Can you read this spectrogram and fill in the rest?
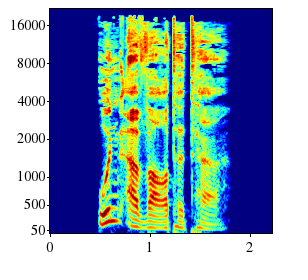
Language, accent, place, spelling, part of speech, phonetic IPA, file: German, Germany, Berlin, unerwarteter, adjective, [ˈʊnɛɐ̯ˌvaʁtətɐ], De-unerwarteter.ogg
- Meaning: 1. comparative degree of unerwartet 2. inflection of unerwartet: strong/mixed nominative masculine singular 3. inflection of unerwartet: strong genitive/dative feminine singular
